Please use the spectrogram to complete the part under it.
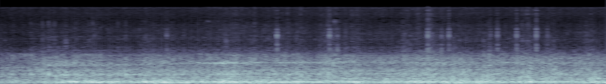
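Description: An electric scooter motor hums steadily while riding.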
